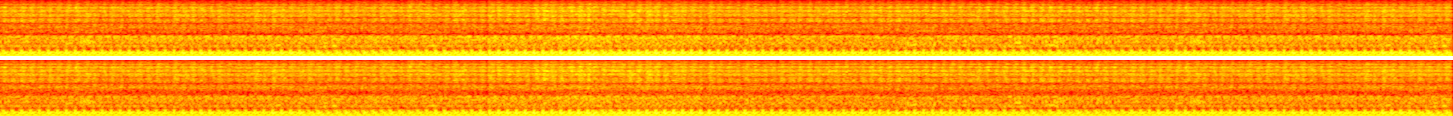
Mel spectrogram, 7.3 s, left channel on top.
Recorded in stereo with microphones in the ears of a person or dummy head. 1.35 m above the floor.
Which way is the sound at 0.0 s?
5° left (ahead or behind).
